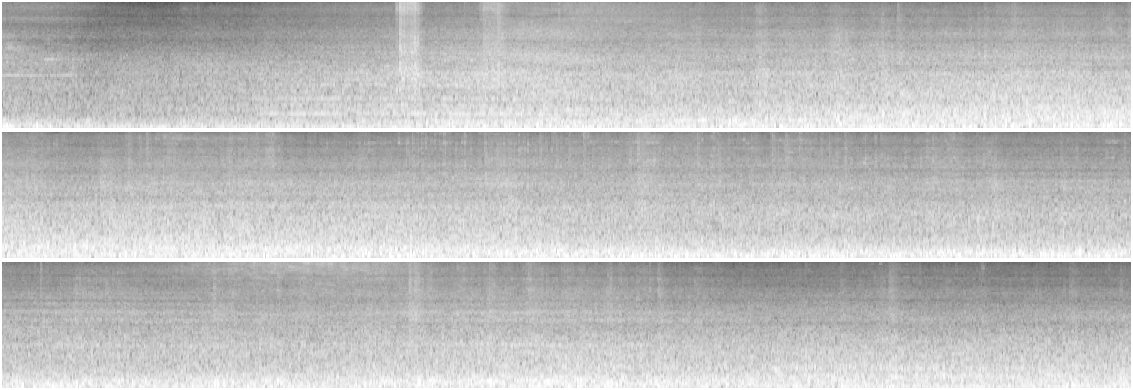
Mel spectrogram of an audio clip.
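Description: Freight train of tank wagons and car-carrier wagons rolling past close by, a steady heavy rumble of wheels on rail that swells to full loudness about three seconds in and holds.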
